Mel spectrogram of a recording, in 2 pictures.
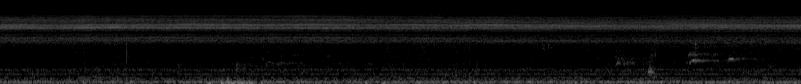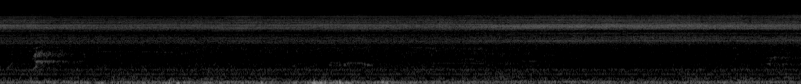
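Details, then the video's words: Cicadas droning through a summer day, their high constant buzz filling the air while a few brief faint chirps from another creature break in midway, over a low background rumble. "Cicada sounds, cicadas singing in summer."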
